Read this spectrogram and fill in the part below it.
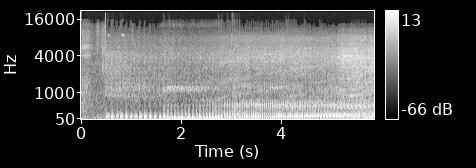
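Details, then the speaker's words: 2022 Kawasaki Ninja 650 after tightening the windscreen screws and mirror screws: engine pulls smoothly with an even low thrum rising in pitch with speed, screen vibration mostly gone, no buzzing; normal running, no windscreen rattle. "Okay, so as I was saying, as you can see, the vibration is mostly gone. So all I did was make these 2 screws as tight as I could, and the 2 screws on the front even tighter."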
